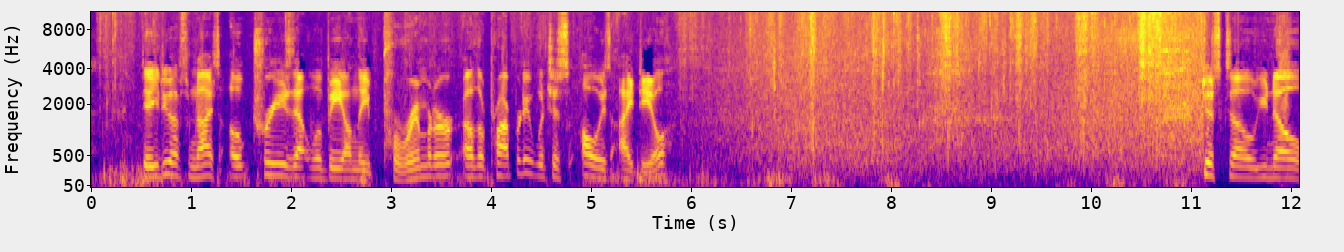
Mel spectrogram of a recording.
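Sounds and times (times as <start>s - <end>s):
wind buffeting microphone: 0.0s - 11.2s
footsteps through dry leaves: 5.8s - 11.2s.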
